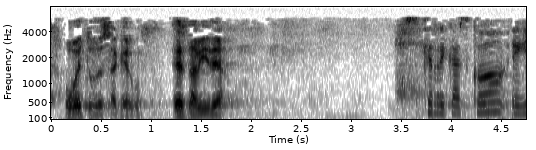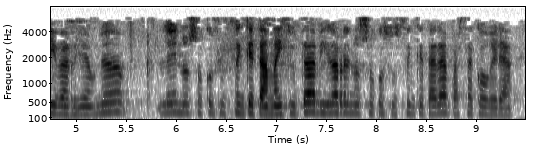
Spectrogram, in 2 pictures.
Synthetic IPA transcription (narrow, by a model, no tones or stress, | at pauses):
oβe̞t̪uðe̞sake̞ɣ̞ue̞zd̪aβiðe̞a | e̞ske̞rikasko̞e̞ɣ̞iβerʎawnale̞ːno̞so̞ko̞suse̞ŋke̞t̪aːmajt̪ut̪aβiɣ̞are̞no̞so̞ko̞suse̞ŋke̞t̪aɾapasako̞ɣ̞e̞ɾa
